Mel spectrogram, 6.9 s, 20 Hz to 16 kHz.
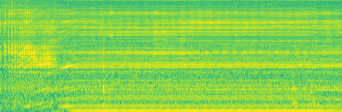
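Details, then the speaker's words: Sony BDP-S380 Blu-ray player after Schottky diode replacement in the power supply, disc loaded: drive spins up within a second, then a steady buzzy hum with faint whine; playback works but sounds unhealthy, cause unknown. "It just doesn't sound very healthy, does it?"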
